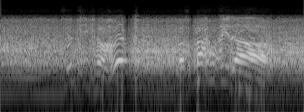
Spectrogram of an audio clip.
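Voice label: German player killed ally mood low, speech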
